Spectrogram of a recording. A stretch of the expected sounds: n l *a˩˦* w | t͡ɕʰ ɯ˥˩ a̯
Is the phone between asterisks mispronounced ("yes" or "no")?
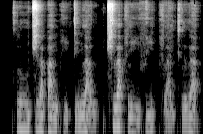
yes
